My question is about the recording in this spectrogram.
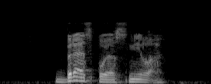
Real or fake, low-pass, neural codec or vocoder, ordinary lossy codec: fake; 7.2 kHz; codec, 16 kHz, 16 kbps, FunCodec, trained on LibriTTS, 50 frames a second; AAC, 32 kbps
